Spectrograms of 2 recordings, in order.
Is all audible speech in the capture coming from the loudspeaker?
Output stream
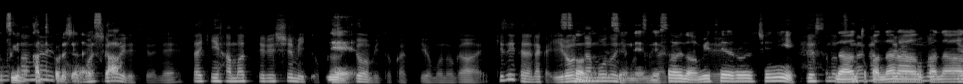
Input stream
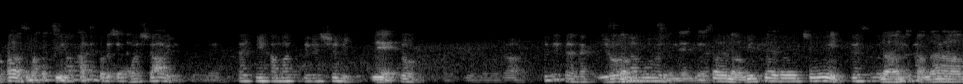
Yes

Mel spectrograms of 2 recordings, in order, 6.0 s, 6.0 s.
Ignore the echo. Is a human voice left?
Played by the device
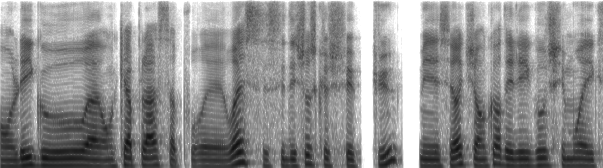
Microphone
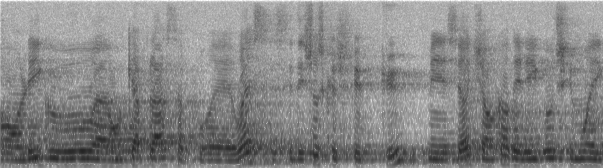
No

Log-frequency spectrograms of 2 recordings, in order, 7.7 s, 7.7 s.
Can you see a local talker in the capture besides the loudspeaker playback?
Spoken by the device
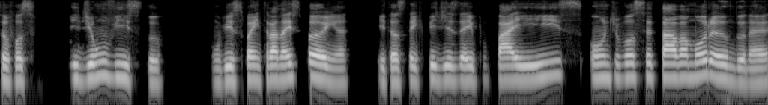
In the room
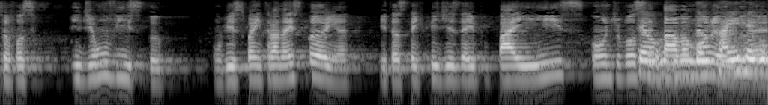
Yes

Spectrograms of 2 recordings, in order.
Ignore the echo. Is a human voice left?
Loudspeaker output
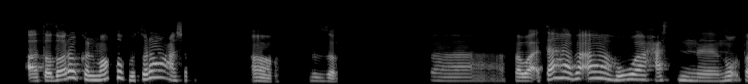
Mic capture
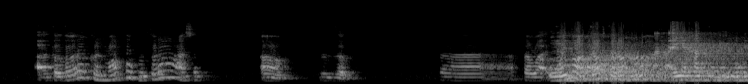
Yes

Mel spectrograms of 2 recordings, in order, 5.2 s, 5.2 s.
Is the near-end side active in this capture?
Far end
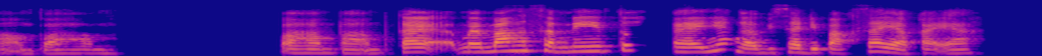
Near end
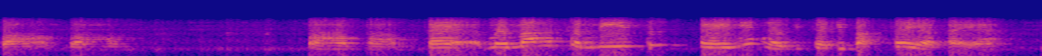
No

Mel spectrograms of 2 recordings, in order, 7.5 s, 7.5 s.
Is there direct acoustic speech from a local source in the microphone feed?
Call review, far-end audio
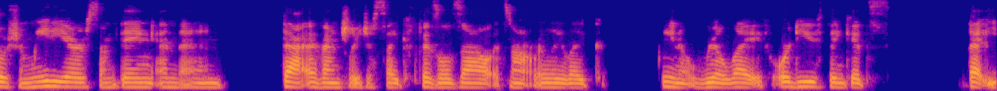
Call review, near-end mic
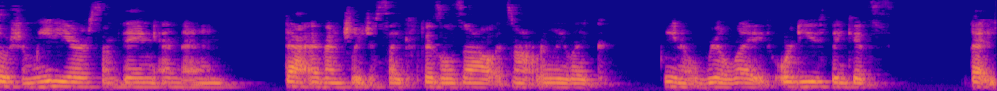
No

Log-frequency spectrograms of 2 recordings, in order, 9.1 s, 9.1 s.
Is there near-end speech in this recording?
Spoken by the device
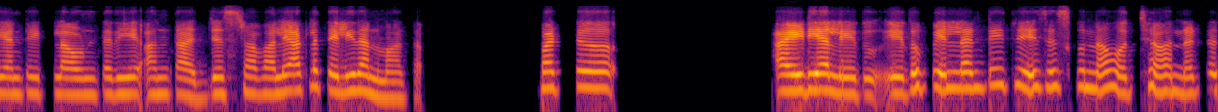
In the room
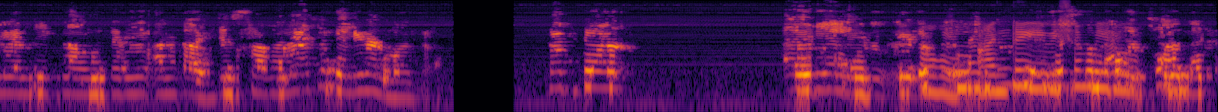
Yes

